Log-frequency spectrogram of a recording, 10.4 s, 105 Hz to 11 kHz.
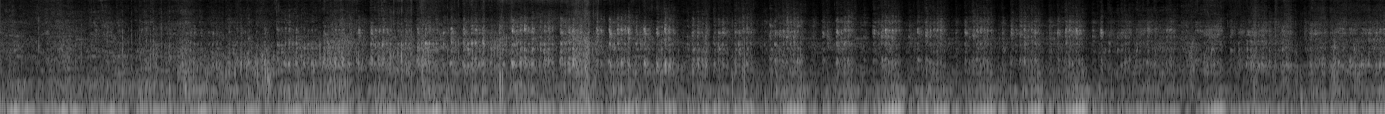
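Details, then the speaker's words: Classic Ford at about -30 degrees, just restarted after stalling once on a cold start: deep, steady low rumble at fast cold idle, even pulse, no knocks or misses; healthy engine warming up. "There we go. Well, she's running. And she sounds bitchin', doesn't she?"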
